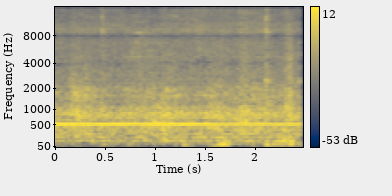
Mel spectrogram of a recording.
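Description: A Hoover Whirlwind vacuum cleaner runs close by with a loud, steady roar and a constant high whine, unbroken for the whole stretch with no voices.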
